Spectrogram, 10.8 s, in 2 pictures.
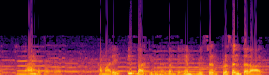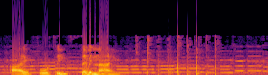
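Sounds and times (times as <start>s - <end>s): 
speech: 0.3s - 1.4s, 2.0s - 7.9s
hand clapping: 8.0s - 10.0s.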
